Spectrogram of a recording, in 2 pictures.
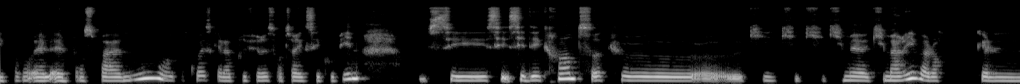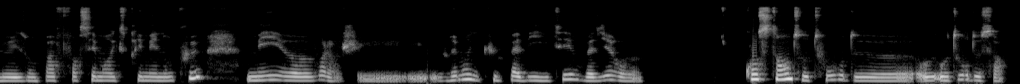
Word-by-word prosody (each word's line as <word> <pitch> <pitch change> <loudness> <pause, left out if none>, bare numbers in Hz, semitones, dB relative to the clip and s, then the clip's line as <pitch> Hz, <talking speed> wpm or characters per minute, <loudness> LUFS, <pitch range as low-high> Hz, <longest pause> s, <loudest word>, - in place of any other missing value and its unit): et 165 - -4
pen 175 -1 -14
elle 170 +1 +2
elle 170 -1 0
pense 175 -1 -5
pas 180 - -3
à 170 0 0
nous, 235 +1 +4
pourquoi 200 +2 -10
est-ce - - -12
qu'elle 175 -2 -6
a 165 - -4
préféré 175 +1 -6
sortir 175 0 -6
avec 170 0 -2
ses 170 - -5
copines?» 240 - +2 0.7
c'est 185 -2 +2
c'est 180 - +1
c'est 195 - +1
des 190 +1 +2
craintes 260 +5 +4
ça 185 -6 -1 0.2
que 170 - +1
qui 175 -2 -10
qui - - -13
qui - - -14
qui 190 - -8
me 180 -2 0
qui 175 +3 -8
m'arrivent 230 +9 +4
alors 175 -1 -3 0.3
qu'elles 170 -2 -1
ne 165 - 0
les 165 +1 +2
ont 165 - -2
pas 180 +2 -6
forcément 180 0 -4
exprimées 175 0 -4
non 170 +1 -2
plus. 290 - +3 0.4
Mais 195 +2 -1
heu, 175 -1 +2
voilà 185 -4 -6
j'ai 80 -1 -7 0.4
vraiment 200 +6 0
une 210 -5 0
culpabilité 180 +4 -3
on - - -6
va 170 -2 +2
dire, 195 +1 -3
heu 155 -1 -6 1.0
constante 240 -1 +7
autour 210 +4 -3
de 165 -2 0
au 175 - +3
autour 185 +5 +1
de 185 - 0
ça. 165 -3 -3
180 Hz, 175 wpm, -22 LUFS, 170-195 Hz, 1.0 s, constante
